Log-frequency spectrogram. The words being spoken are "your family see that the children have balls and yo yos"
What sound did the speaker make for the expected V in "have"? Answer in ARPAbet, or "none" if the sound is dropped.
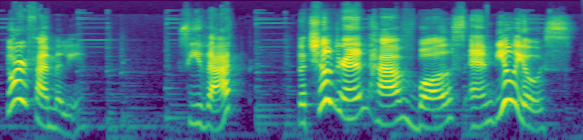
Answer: V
